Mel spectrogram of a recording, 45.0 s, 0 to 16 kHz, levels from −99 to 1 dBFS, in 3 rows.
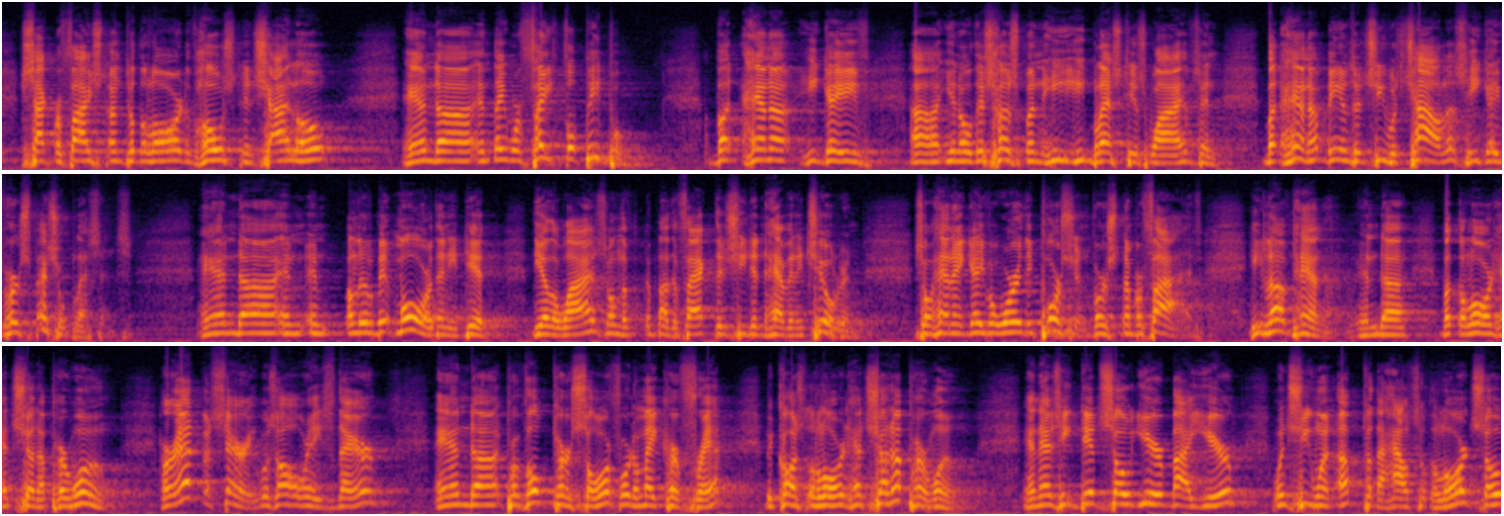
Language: English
